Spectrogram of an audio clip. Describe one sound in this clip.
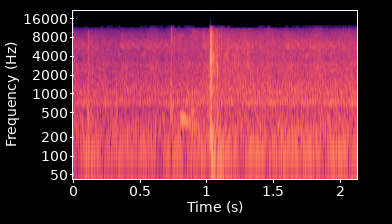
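A heavy thud sounds once as something crashes down.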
